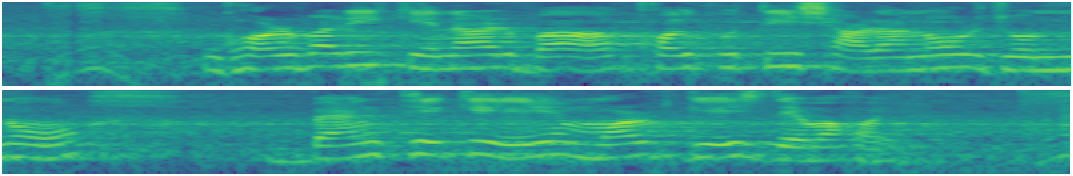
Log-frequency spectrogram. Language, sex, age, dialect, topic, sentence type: Bengali, female, 18-24, Standard Colloquial, banking, statement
